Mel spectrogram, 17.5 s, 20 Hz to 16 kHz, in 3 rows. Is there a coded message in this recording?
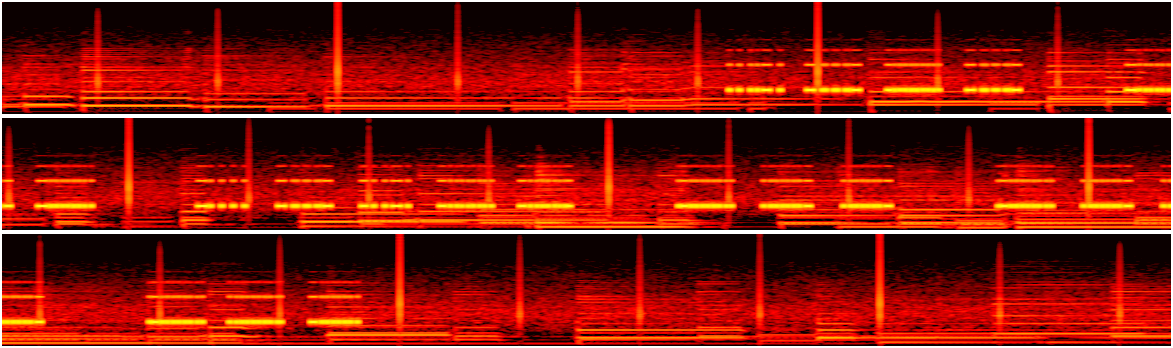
Yes: Hellschreiber (Feld-Hell, 122.5 baud) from 3.6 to 13.5 s, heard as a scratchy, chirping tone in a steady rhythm, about 720 Hz. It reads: JA2A DE LA4CQ 599 599 536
